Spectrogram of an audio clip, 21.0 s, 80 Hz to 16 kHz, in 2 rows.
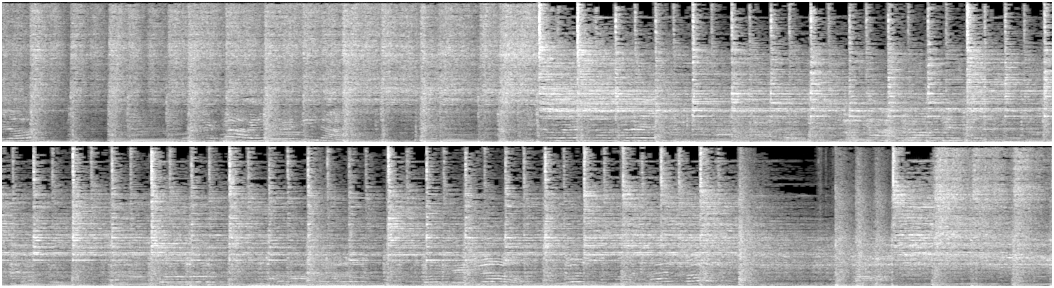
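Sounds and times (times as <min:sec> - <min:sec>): drum kit beat: 0:00.0 - 0:21.0
electric guitars: 0:00.0 - 0:21.0
person singing: 0:05.1 - 0:18.0, 0:18.9 - 0:19.6.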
